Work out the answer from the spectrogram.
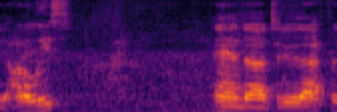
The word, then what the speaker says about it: Autolyse: Alright, so first I'm going to do an Autolyse or Autolyze. You might hear different pronunciations. I believe it's correctly Autolyse.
